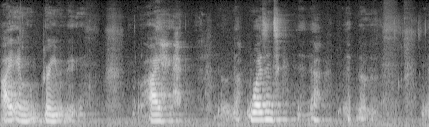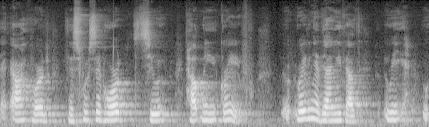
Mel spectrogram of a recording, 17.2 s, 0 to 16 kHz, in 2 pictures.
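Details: Woman, former professor, with chronic aphasia since a severe stroke in 2010 that disabled her right side and took her speech; she relearned making sounds and saying her name and still cannot speak as before; non-fluent aphasia.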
